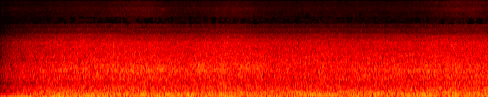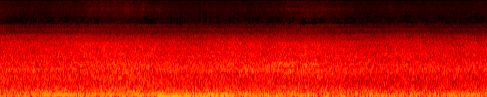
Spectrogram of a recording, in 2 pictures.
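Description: Steady outdoor ambient noise: an even hiss over a low rumble, with no distinct events.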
